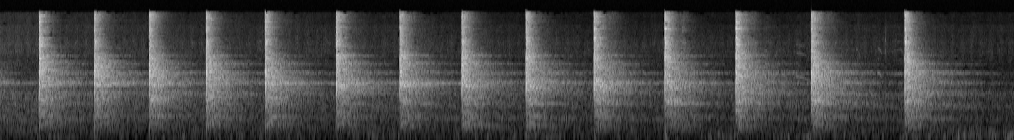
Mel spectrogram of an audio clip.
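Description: Hammer blows on metal, about fourteen strokes at a steady pace of roughly three every two seconds, each one ringing briefly. The strokes slow a little near the end and stop about nine seconds in.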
